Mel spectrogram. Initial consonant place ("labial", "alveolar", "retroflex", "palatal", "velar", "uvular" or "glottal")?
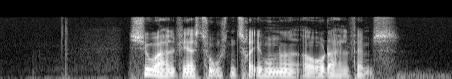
alveolar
